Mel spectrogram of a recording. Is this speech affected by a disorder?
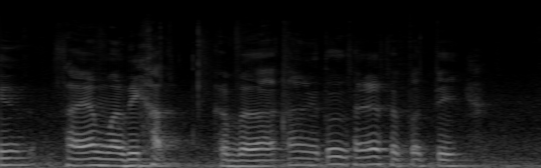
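Yes: cerebral palsy.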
